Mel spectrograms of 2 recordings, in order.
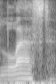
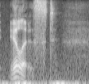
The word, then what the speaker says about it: Illest: Yes, we have RAR versus Lest. This is round 1 of play for Not So Stock Gaming's Icy Chiller's correcting me. Apparently it's pronounced Illest. That makes a little bit more sense.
